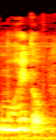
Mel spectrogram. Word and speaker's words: mojito: Friends, kiwi मोहितो का spelling actually मोजिटो होता है, बट हम उसको प्रोनाउंस करते हैं मोहितो।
